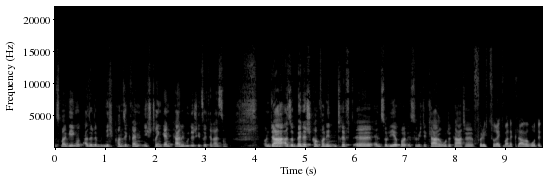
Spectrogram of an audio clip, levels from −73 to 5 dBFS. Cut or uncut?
cut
